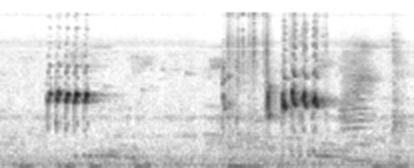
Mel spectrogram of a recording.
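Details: Female sooty-headed bulbul calling to the male: two bright chattering bursts of rapid, evenly spaced notes, the second burst slightly longer, separated by a short pause.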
